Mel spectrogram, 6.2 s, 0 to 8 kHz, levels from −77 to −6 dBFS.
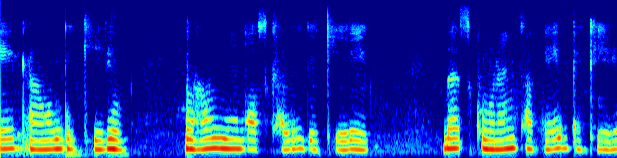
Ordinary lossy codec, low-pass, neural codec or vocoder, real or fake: none; 7.2 kHz; codec, 16 kHz, 1 kbps, X-Codec, HuBERT features, trained on general audio; fake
